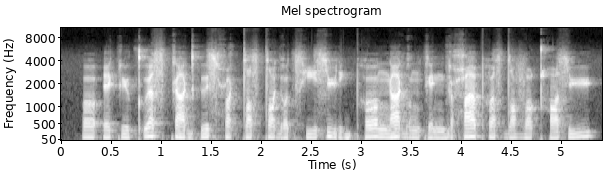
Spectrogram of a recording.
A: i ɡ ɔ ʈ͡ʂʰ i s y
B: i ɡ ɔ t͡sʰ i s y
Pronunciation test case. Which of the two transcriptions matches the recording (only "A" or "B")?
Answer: B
